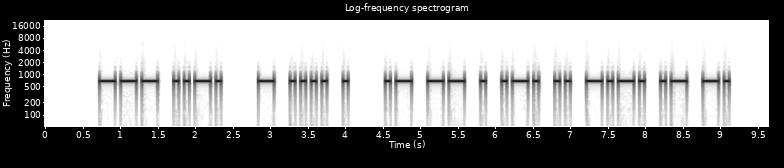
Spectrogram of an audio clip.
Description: Morse code, heard as a keyed tone, about 17 wpm, 700 Hz. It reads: OF THE AMERICAN
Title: Speed-Racing - Sets of 3 Words 17wpm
